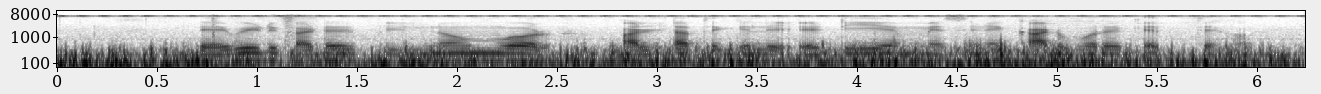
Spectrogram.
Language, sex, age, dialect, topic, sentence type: Bengali, female, 18-24, Jharkhandi, banking, statement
